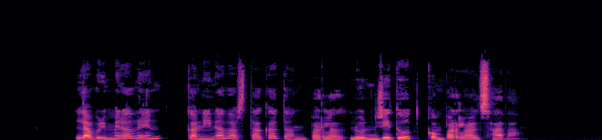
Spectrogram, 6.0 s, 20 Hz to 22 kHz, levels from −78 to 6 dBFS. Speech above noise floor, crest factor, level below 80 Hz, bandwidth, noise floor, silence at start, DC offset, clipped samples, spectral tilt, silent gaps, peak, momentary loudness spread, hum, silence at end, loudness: 49 dB; 22 dB; -78 dBFS; 13.5 kHz; -72 dBFS; 0.75 s; under 0.1%; under 0.1%; -3 dB/octave; none; -2 dBFS; 10 LU; none; 0.85 s; -23 LUFS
